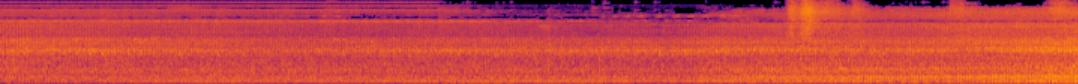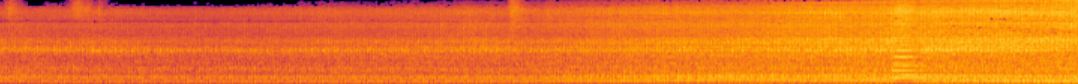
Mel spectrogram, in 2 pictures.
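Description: Diesel locomotive hauling a parcel train, approaching and growing steadily louder until the cars roll past with a rushing wheel-and-rail noise. A brief horn toot sounds near the end.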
